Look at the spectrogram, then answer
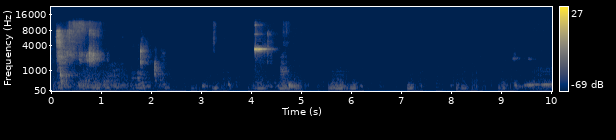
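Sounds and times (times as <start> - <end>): short high-pitched beep: 4.1 - 4.4.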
